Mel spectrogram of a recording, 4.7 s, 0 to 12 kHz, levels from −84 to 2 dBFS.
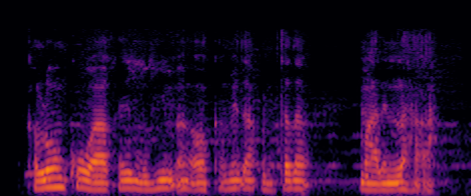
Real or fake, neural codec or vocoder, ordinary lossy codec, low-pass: real; none; none; 7.2 kHz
